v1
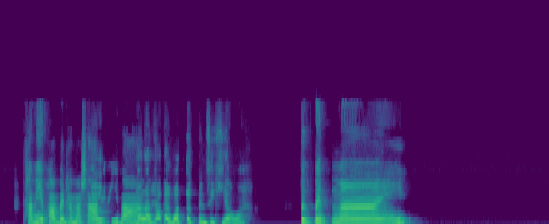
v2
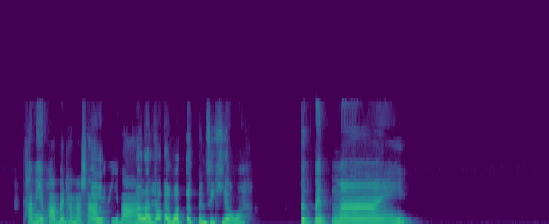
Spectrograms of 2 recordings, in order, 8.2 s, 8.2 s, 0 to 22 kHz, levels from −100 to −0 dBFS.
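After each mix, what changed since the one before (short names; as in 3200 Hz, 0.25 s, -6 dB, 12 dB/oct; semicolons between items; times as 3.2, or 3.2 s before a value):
first voice -5.0 dB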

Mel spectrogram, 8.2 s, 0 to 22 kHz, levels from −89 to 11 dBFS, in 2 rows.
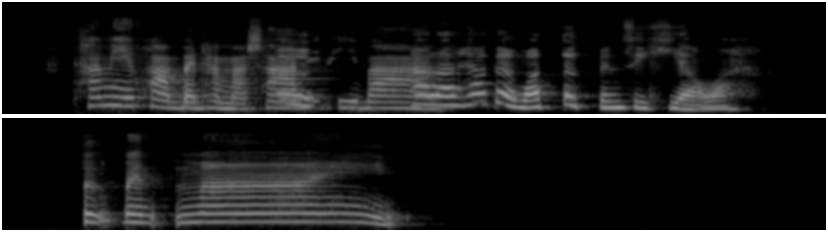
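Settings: first voice: add high shelf 7700 Hz +7.5 dB; master: add bell 2600 Hz +4 dB 1.6 oct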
